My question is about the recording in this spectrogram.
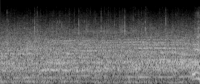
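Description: Ice hockey arena crowd noise, a steady din of the crowd reacting as a fight on the ice is broken up.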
